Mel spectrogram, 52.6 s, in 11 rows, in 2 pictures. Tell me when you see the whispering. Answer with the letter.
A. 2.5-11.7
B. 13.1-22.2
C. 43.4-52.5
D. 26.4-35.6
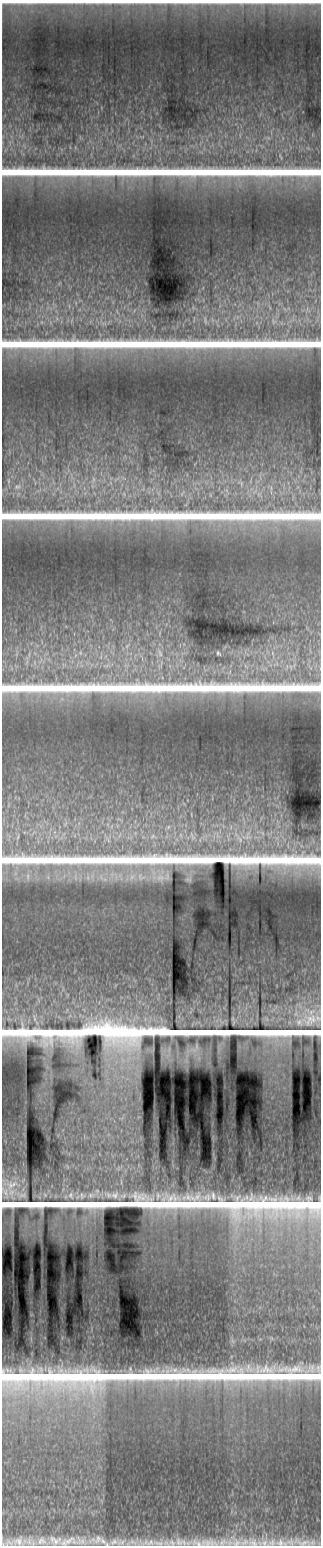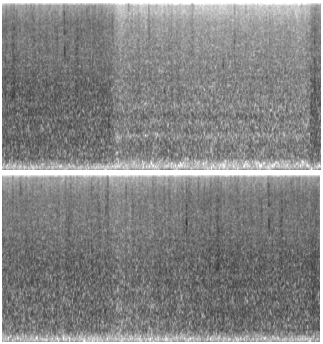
D.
